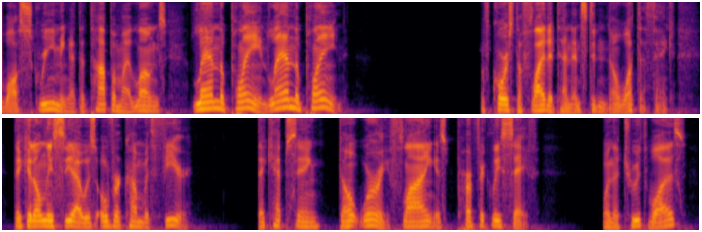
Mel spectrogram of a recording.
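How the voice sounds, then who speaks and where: A man's voice: medium pitch, no room sound, clean studio sound. A man in his thirties telling a scripted first-person story with earnest, dramatic emphasis. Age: 30s. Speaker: sales narrator.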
